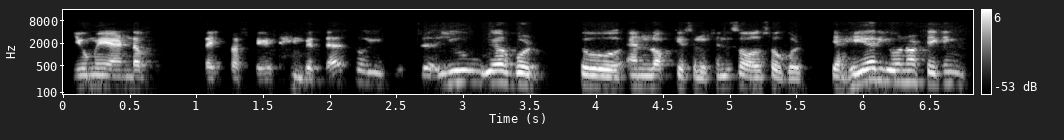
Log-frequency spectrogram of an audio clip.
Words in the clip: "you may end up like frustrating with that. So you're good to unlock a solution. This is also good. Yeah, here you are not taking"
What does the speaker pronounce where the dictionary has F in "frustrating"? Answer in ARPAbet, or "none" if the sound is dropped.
P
